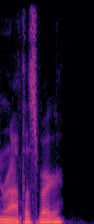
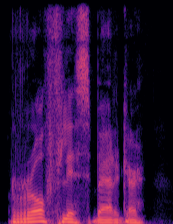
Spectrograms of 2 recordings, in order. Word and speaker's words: Roethlisberger: And he said, did you know Ben Roethlisberger's name isn't pronounced Ben Roethlisberger? No, I'm not even joking. According to this link he sent, it's Ben Roethlisberger. Roethlisberger.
